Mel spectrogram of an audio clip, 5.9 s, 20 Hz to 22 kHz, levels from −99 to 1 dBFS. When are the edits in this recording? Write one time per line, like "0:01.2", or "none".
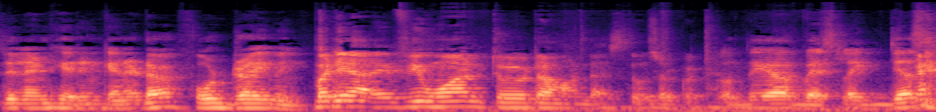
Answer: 0:01.9

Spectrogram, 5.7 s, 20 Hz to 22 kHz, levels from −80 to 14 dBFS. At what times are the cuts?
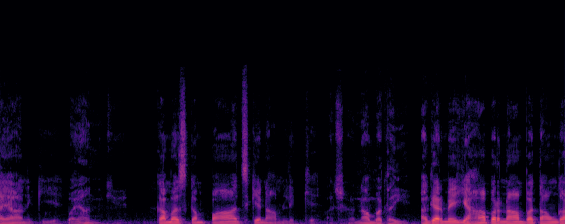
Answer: none

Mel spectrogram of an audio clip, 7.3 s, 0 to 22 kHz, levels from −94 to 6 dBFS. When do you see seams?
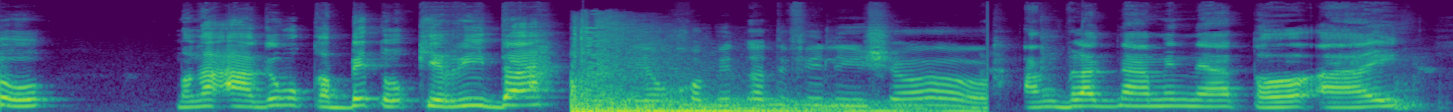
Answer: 0:05.0

